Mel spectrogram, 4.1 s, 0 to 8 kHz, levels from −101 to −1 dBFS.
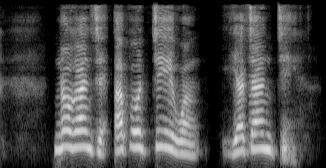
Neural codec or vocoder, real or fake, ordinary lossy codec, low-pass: codec, 16 kHz, 4 kbps, FunCodec, trained on Chinese and English, 50 frames a second; fake; AAC, 32 kbps; 7.2 kHz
